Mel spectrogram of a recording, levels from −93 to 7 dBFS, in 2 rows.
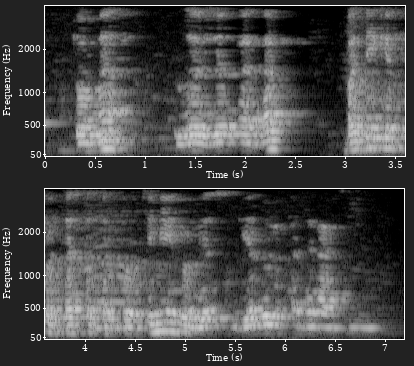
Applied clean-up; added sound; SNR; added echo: classical method WPE with log-MMSE.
